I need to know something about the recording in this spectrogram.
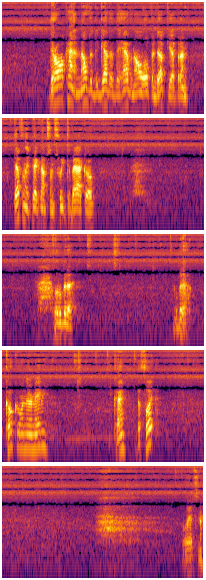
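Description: A middle-aged man talks calmly and close by, in pauses.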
